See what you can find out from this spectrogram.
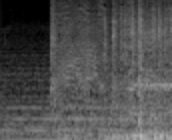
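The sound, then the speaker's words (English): A Jeep engine is turned over in a workshop and fires up: a low, quiet hum gives way to a sudden broad burst as the engine catches, then it keeps running with a rough, fluctuating rumble. “Zach turns a wrench under the Jeep's hood. All right, turn it over.”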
